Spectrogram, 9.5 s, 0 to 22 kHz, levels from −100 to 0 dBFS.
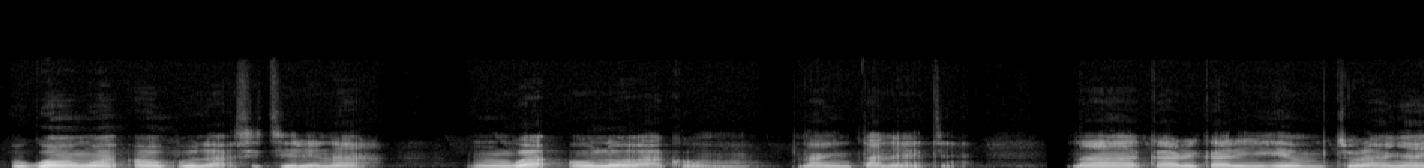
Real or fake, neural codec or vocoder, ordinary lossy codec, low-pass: real; none; none; 14.4 kHz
